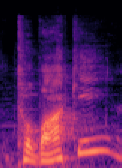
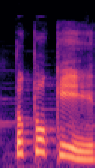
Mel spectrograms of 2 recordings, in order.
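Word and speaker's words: tteokbokki: It's not It's Is it tobaki? Is that what it is? Topoki. Topoki. Topoki. There you go.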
